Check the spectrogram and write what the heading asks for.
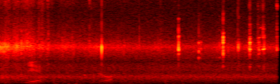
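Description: Faint sharp clicks of a carabiner and climbing rope being handled, four or five scattered light ticks over a steady high hiss.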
